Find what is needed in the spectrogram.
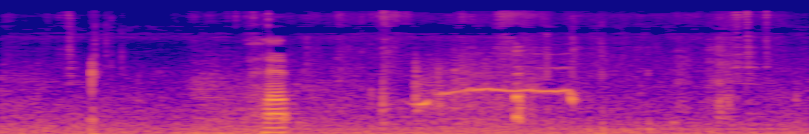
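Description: Domestic hens calling from their coop, with one drawn-out, level call about two seconds in.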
